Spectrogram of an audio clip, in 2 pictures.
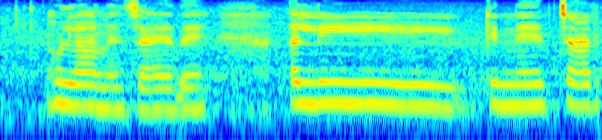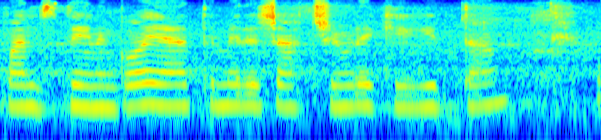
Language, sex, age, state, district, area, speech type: Dogri, female, 18-30, Jammu and Kashmir, Kathua, rural, spontaneous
